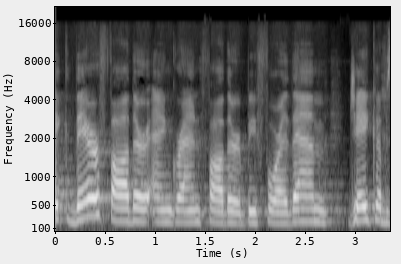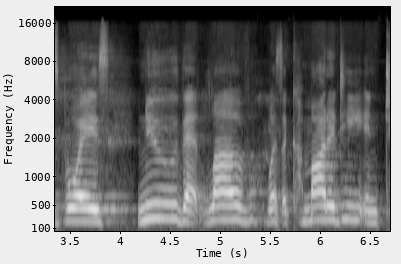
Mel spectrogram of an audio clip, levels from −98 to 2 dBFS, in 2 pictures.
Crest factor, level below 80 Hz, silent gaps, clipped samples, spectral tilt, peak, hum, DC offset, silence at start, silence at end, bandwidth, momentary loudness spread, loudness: 16 dB; -66 dBFS; none; under 0.1%; -4 dB/octave; -4 dBFS; none; under 0.1%; 0 s; 0 s; 16 kHz; 12 LU; -19 LUFS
